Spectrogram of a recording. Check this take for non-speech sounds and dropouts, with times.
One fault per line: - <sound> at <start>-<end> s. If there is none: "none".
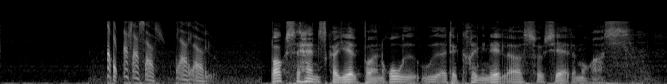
- chirp at 1.1-2.2 s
